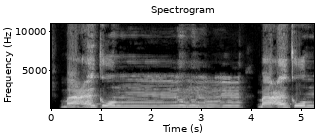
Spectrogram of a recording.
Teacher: mim pula ada sabdu maka wajib dengung dua harakat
